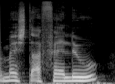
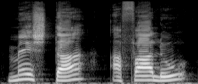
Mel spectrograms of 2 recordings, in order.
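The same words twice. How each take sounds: First: Afelu with an "eh"-like middle vowel; alternative pronunciation. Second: Afalu with an "ah" in the middle; first pronunciation variant. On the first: Lecturer offering a name's other pronunciation, Afelu with "eh". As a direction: say Afelu as a-FEH-loo. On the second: Lecturer offering a name's first pronunciation, Afalu with "ah". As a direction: say Afalu as a-FAH-loo, slowly. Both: Shown as a demonstration. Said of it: "it depends how you, uh, say it, pronounce it".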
